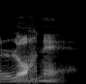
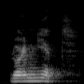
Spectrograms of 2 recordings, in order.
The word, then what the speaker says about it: lorgnette: But it can also be called a lorgnet. Lorgnet. It's French, so you just ignore half of the fucking syllables. Half of the... just... Lorgnette. It's French. The consonants are going wild.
